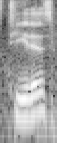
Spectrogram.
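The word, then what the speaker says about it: Tidus: Square says the pronunciation is Tetus because his Japanese pronunciation is TA.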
